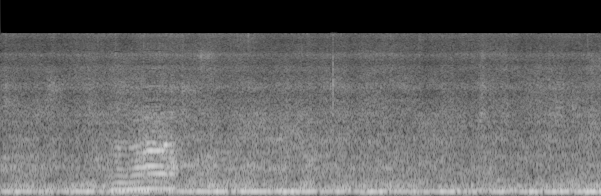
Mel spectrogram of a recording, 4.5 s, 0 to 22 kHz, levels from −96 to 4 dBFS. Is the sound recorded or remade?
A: remade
